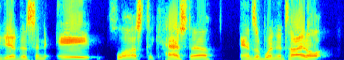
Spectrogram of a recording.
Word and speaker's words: Takeshita: I always mispronounce it. Takashita. Takashita. Oh, sorry. Takeshita. Takeshita. There you go.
